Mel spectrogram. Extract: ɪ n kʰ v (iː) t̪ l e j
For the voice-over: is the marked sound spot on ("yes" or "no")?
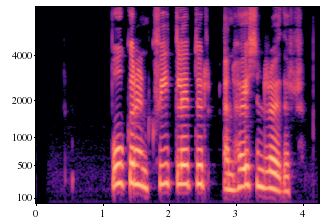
yes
